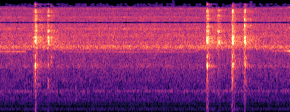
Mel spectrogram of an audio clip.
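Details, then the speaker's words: Failed hard drive opened on power-up: quiet steady whir with sharp clicks in clusters, two early then four; head assembly knocking against the spindle, not damaging the heads. "So you can hear that knock. That knock is it's just this part of the drive hitting the spindle. So it's not damaging the heads while it knocks, nothing like that."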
